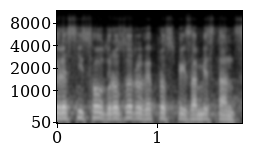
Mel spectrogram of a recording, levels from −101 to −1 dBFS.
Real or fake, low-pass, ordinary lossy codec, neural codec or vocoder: real; 7.2 kHz; Opus, 32 kbps; none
